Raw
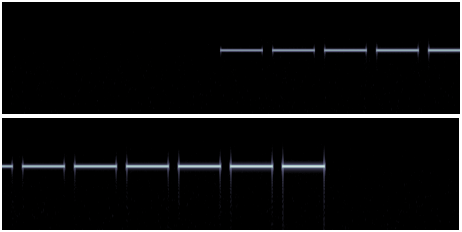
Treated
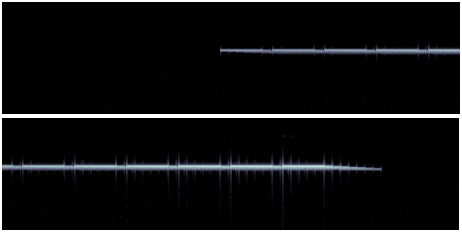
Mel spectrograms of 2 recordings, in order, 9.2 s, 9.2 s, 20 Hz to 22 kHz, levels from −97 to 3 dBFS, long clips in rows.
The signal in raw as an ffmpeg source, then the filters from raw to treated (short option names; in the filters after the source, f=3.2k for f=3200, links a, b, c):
-f lavfi -i "aevalsrc='pow(10,(-35.5+3*floor(t/0.52))/20)*sin(2*PI*3750*t)*clip(min(mod(t,0.52),0.42-mod(t,0.52))/0.005,0,1)':d=5.72:s=44100"
-filter_complex "[0:a]acompressor=threshold=-12dB:ratio=6,asplit=2[a][b];[b]asplit=7[c][d][e][f][g][h][i];[c]adelay=81,afreqshift=-53,volume=-7dB[j];[d]adelay=162,afreqshift=-106,volume=-11.7dB[k];[e]adelay=243,afreqshift=-159,volume=-16.5dB[l];[f]adelay=324,afreqshift=-212,volume=-21.2dB[m];[g]adelay=405,afreqshift=-265,volume=-25.9dB[n];[h]adelay=486,afreqshift=-318,volume=-30.7dB[o];[i]adelay=567,afreqshift=-371,volume=-35.4dB[p];[j][k][l][m][n][o][p]amix=inputs=7:normalize=0[q];[a][q]amix=inputs=2:normalize=0"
